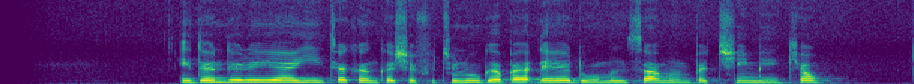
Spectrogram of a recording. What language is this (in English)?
Hausa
